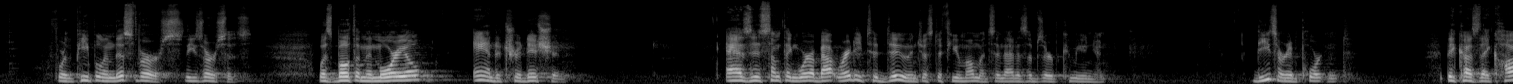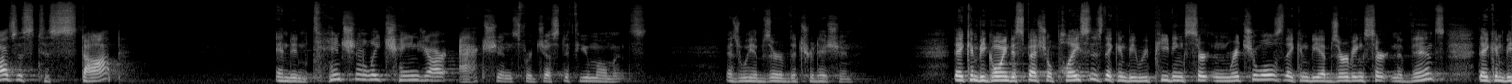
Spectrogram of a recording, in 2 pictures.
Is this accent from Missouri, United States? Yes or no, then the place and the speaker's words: yes; Moberly, Missouri, United States; moved away; I was in Moberly not long ago. That's my hometown where I grew up. I haven't lived there in 40-some-odd years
